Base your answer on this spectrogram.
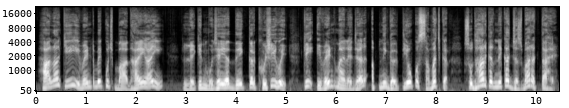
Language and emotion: Hindi, happy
